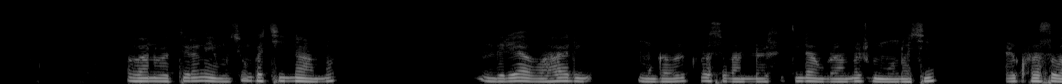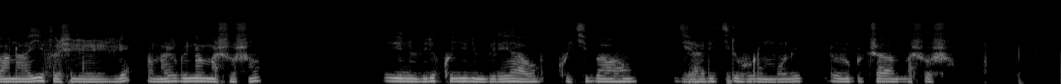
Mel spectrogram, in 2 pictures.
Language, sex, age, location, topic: Kinyarwanda, male, 25-35, Kigali, health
